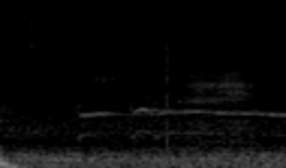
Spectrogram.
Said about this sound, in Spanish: Y ahí hay una gallina, un gallo.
